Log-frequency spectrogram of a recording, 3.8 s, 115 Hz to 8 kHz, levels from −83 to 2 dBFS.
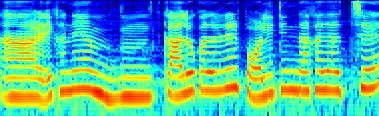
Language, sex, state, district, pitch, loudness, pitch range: Bengali, female, West Bengal, Dakshin Dinajpur, 280 Hz, -16 LUFS, 235-295 Hz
